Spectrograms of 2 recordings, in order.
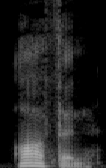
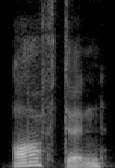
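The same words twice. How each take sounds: First: The T sound is silent in the middle. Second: The T sound is pronounced in the middle. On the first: "Queen Elizabeth usually dropped the T" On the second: "John Hart included the T"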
